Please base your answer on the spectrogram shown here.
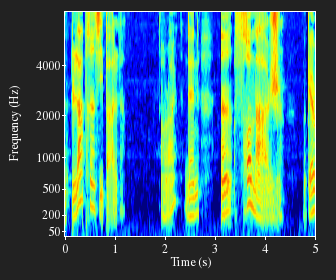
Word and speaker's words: fromage: Then, un fromage. Okay, remember, G-E-J. Okay, in that case, you don't insist on the final j. Fromage.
